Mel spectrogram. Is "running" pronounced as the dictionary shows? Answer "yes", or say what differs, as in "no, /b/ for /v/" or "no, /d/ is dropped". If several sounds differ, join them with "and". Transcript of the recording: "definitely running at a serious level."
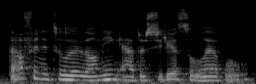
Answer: no, /l/ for /ɹ/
